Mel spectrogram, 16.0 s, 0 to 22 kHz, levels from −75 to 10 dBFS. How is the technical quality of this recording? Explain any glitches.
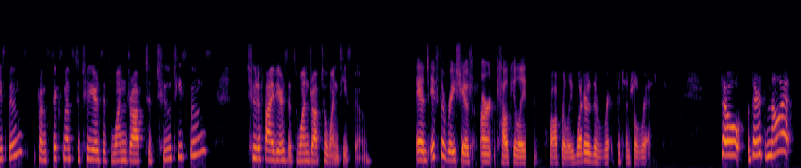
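The call audio has two connected problems near the 10.5-second mark: a short dropout, then a lasting loss of bandwidth. Before that point the sound is wideband, with only light coding roughness consistent with HD Voice at around 12.65 kbit/s.

Handover gap, 10.50 to 10.68 s: the speech fades out within a few tens of milliseconds and leaves about 180 ms of silence before sound resumes. This comes from the phone switching the call between networks. No speech frames were delivered during the switch, so that short stretch of speech is lost entirely rather than muffled or garbled.

Fallback to narrowband, from 10.68 s to the end: immediately after the gap, the speech sounds duller and rougher, with nothing above 4 kHz. The call dropped from the AMR-WB HD Voice codec to the older AMR-NB codec, and the new link's sound fits a rate near 12.2 kbit/s. 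AMR-NB's narrow band cannot carry the upper frequencies that give speech its crispness, so the brightness present earlier is gone.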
